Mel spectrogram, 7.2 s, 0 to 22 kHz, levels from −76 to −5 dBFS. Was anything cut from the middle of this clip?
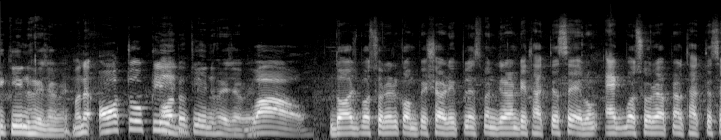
yes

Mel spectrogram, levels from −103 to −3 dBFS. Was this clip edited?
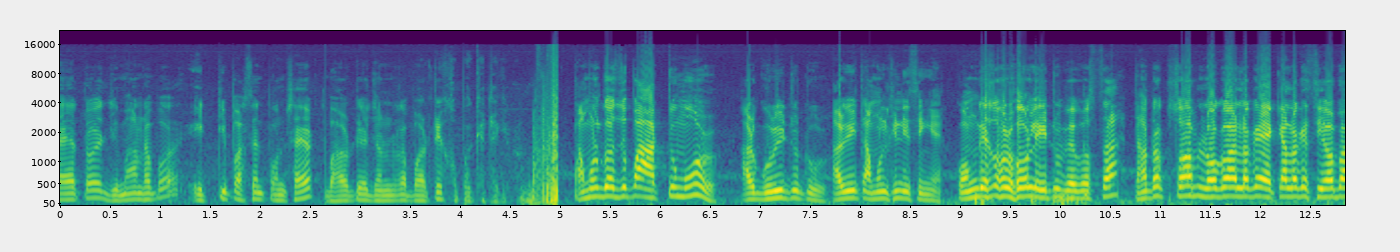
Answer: yes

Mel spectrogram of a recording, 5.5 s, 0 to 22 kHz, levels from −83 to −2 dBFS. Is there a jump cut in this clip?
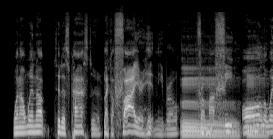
yes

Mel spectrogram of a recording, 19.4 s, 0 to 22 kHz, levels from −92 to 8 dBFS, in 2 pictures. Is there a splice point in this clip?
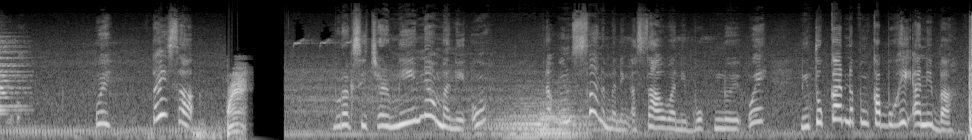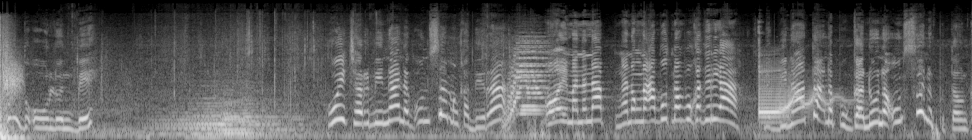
no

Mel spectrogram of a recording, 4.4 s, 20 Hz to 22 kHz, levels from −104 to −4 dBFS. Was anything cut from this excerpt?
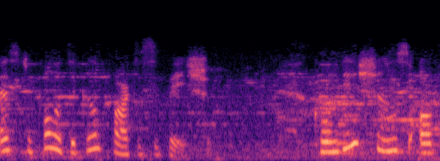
no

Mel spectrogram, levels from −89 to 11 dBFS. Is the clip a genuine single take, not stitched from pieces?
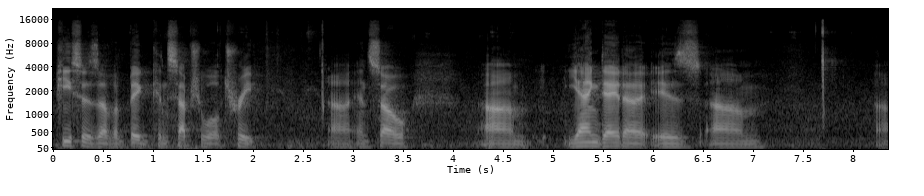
no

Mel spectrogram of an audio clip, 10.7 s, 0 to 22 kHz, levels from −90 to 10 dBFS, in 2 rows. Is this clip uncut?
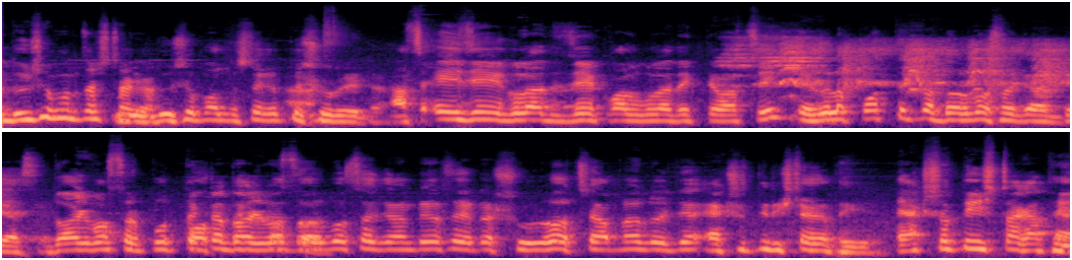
yes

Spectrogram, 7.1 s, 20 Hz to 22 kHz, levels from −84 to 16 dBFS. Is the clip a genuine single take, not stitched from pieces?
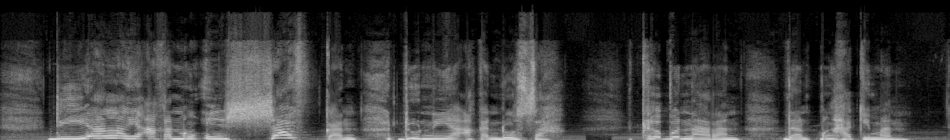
yes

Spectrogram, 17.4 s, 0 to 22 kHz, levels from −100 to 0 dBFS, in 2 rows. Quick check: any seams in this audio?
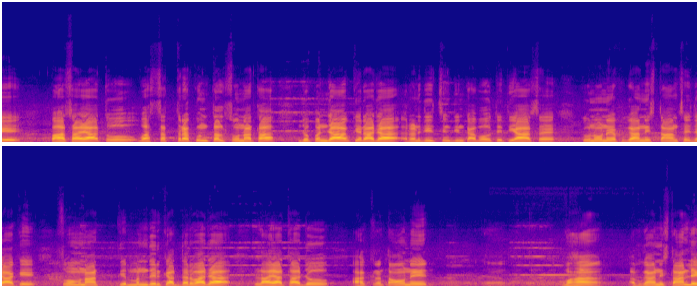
no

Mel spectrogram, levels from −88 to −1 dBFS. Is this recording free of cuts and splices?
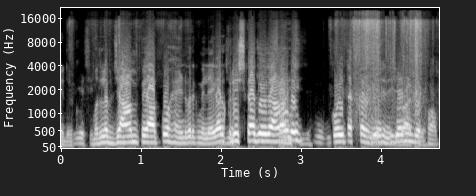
yes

